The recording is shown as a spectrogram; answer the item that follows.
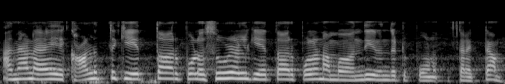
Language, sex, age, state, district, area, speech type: Tamil, female, 18-30, Tamil Nadu, Chennai, urban, spontaneous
